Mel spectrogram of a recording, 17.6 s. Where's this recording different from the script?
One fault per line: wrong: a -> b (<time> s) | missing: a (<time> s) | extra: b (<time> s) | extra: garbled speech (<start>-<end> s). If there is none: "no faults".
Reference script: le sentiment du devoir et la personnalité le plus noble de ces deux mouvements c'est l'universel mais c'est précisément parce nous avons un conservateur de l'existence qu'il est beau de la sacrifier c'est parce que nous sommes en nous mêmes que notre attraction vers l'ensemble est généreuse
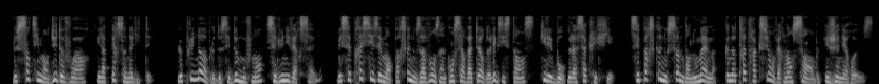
no faults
